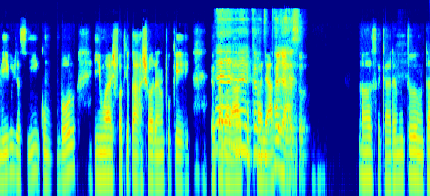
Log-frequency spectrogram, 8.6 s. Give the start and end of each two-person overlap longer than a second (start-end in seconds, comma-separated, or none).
4.3-5.5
